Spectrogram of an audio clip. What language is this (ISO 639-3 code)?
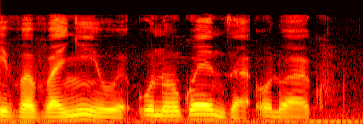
xho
